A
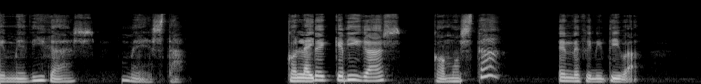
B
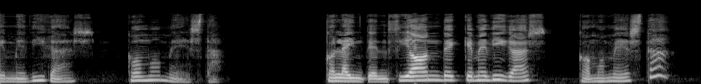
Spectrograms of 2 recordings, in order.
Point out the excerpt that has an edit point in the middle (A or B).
A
